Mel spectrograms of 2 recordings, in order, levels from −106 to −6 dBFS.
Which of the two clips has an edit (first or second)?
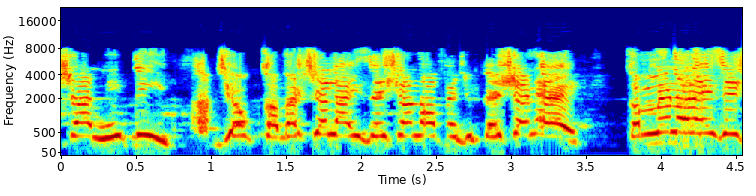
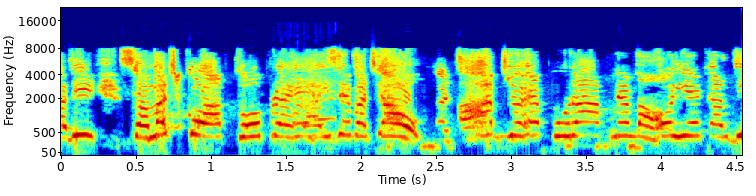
second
